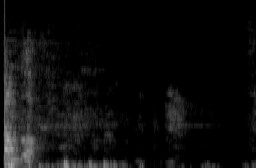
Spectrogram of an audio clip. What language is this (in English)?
Chinese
